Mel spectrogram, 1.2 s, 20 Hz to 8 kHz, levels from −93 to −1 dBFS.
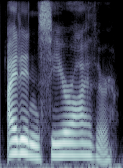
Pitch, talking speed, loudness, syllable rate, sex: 160 Hz, 245 wpm, -18 LUFS, 5.7 syllables/s, female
